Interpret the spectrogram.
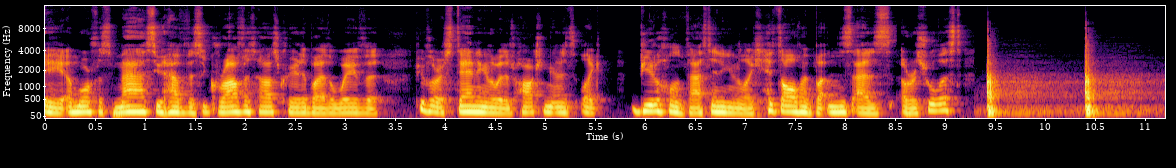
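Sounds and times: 
speech: 0.0s - 9.7s, 10.4s - 10.6s
knocking on a door: 9.4s - 11.1s.

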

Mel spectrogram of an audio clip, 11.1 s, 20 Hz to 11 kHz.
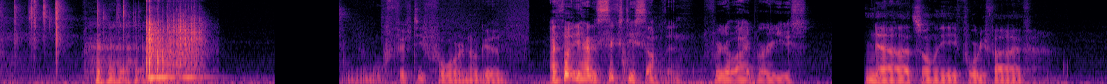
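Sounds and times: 
dice rolling onto a hard tabletop: 0.0s - 2.2s
speech: 0.9s - 2.2s, 4.0s - 10.4s.

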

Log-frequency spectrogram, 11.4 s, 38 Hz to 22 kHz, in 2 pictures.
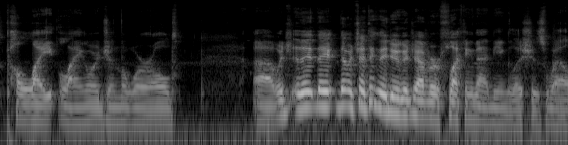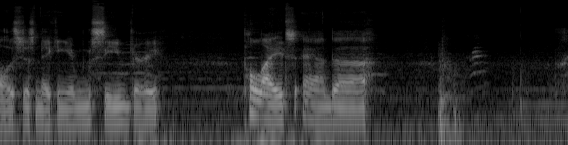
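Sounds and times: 
low hum: 0.0s - 11.3s
speech: 0.2s - 1.9s, 2.5s - 7.4s, 8.1s - 9.5s
cat meowing: 6.7s - 7.4s, 9.4s - 11.3s
dull thump: 10.0s - 10.4s.

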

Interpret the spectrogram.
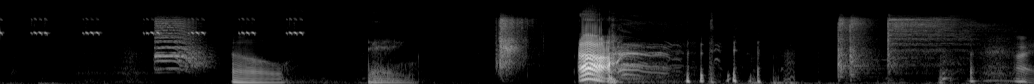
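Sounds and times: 
crickets chirping sound effect from a soundboard: 0.0s - 3.1s
speech: 2.3s - 3.0s, 5.8s - 6.3s
laughter: 5.8s - 8.0s, 9.4s - 10.3s.

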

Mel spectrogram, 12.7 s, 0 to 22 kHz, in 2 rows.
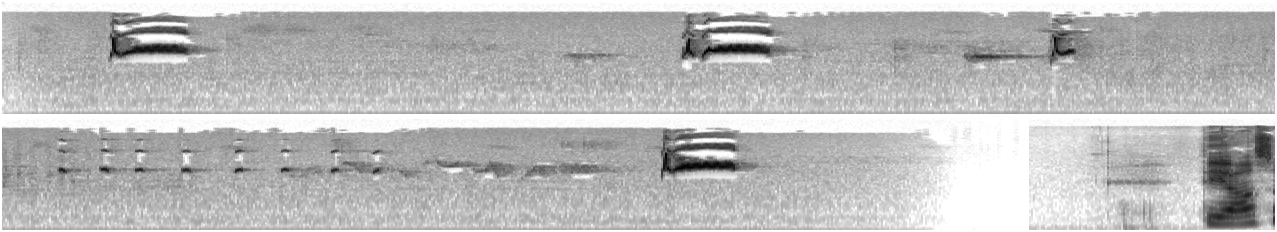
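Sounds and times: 
truncated pewee-like tyrant flycatcher call: 0.2s - 10.2s
speech: 12.4s - 12.7s.

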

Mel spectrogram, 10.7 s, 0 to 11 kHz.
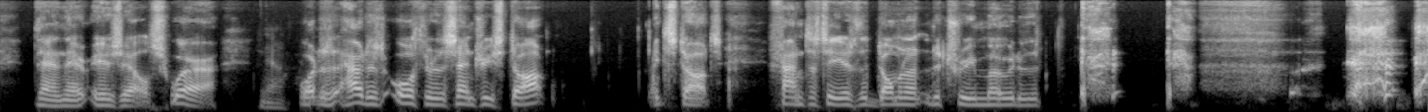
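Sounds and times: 
speech: 0.3s - 4.2s, 4.8s - 8.4s
person with a lingering cough coughing: 8.1s - 9.0s, 9.6s - 10.7s.

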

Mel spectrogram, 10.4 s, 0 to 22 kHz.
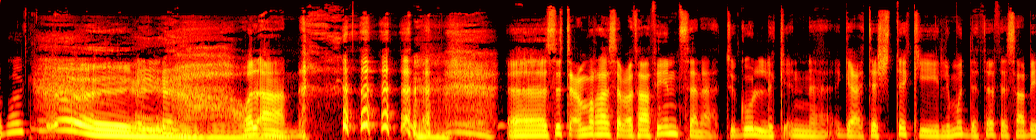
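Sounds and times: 
speech: 0.0s - 10.3s
big drawn-out yawn: 0.3s - 2.8s
laughter: 1.4s - 5.0s.

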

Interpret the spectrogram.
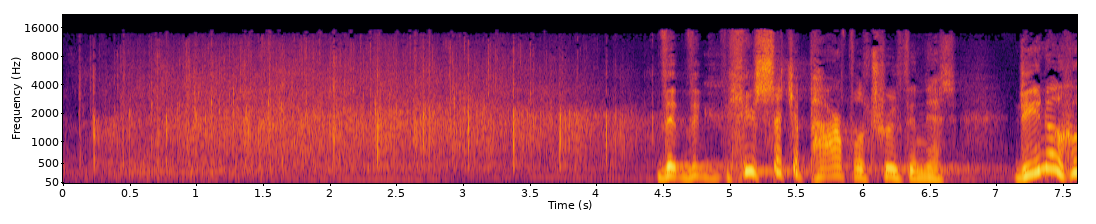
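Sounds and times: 
room full of people clapping: 0.0s - 4.8s
speech: 4.4s - 7.5s.

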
